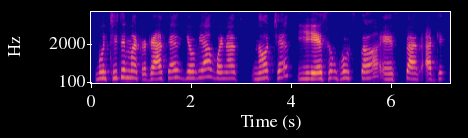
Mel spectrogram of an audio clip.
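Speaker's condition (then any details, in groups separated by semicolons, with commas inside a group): Cerebral palsy; articulation affected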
